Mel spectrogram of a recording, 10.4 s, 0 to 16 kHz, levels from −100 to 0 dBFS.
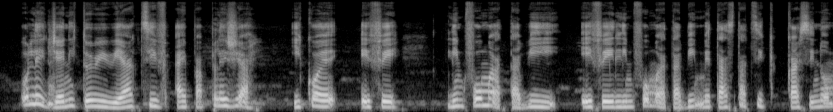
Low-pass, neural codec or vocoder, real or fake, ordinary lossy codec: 14.4 kHz; none; real; none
